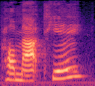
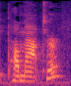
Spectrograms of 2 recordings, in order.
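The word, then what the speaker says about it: Palmatier: Ammon core by Joshua I think it's pronounced palm at Ta but it could be pum at her then I've got the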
